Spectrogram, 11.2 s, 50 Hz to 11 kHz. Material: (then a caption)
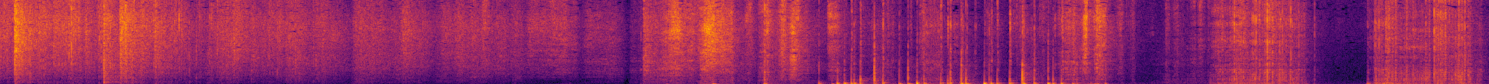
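Styrofoam. A flat grey painted foam Halloween tombstone decoration with green glitter "RIP" lettering, about 40 cm tall and lightweight, is held in both hands while long red-painted nails scratch and tap its textured surface. Soft, hissy scratching gives way to a denser run of dry, crackly taps with dull low thumps, then brief scratching bursts separated by short silences.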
